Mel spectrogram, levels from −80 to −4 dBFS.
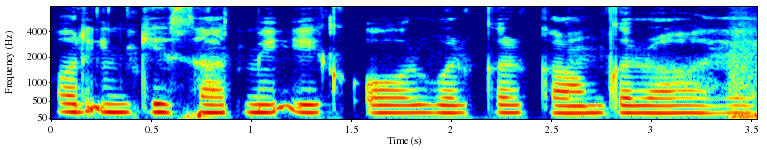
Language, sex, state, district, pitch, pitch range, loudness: Hindi, male, Himachal Pradesh, Shimla, 200 Hz, 195-205 Hz, -15 LUFS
